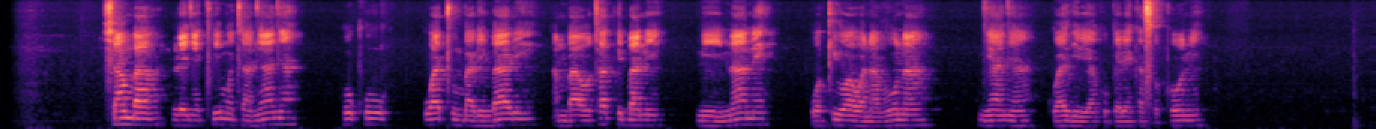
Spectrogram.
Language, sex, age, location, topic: Swahili, male, 25-35, Dar es Salaam, agriculture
